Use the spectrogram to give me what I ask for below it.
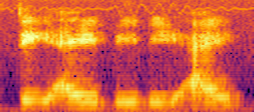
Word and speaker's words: Dabba: in underground now i actually know how to pronounce his name it's d-a-b-b-a dabba uh he has been picked up by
